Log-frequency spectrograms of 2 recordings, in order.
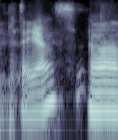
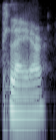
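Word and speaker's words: Plyr: use a player called, I don't know how to pronounce it, P-L-Y-R. I guess it's just pronounced player.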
